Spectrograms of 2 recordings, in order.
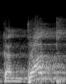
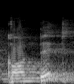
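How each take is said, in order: First: It is pronounced in its verb form. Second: It is pronounced in its noun form. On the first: It names the action of conducting. "Conduct is verb" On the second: It names behaviour, as in a conduct certificate. "conduct is noun"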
